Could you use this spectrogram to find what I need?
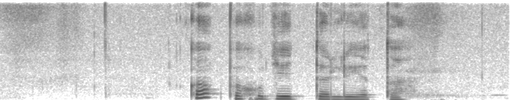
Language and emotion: Russian, sad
